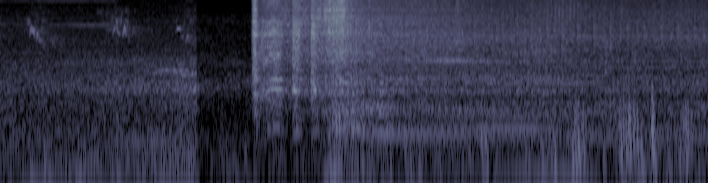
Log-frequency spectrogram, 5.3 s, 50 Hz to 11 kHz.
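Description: Peugeot 206 engine starting about two seconds in and settling into a steady idle, heard from beside the rear silencer and tailpipe, with the exhaust clamp freshly repaired.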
